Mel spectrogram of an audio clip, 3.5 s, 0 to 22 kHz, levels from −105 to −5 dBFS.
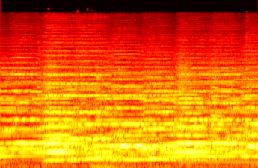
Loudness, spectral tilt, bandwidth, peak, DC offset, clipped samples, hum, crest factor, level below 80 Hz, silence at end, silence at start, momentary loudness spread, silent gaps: -19 LUFS; -4 dB/octave; 15.5 kHz; -6 dBFS; under 0.1%; under 0.1%; none; 14 dB; -50 dBFS; 0 s; 0 s; 4 LU; none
